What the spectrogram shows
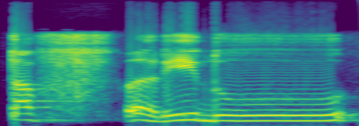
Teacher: واو مدہ ہے، ضاد واو پیش دو، ایک الف کی مقدار لمبا کریں گے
